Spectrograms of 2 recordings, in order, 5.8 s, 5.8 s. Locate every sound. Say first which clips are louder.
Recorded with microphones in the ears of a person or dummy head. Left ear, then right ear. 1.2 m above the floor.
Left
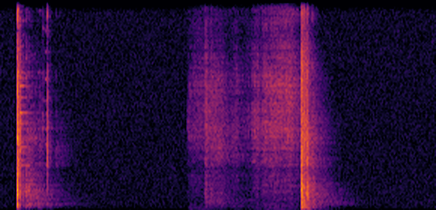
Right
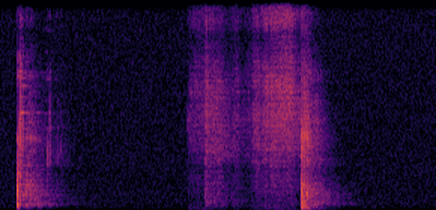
0.2 s breaking glass: left 11 dB; 65° left (ahead or behind), 1.3 m
2.5 s tape being pulled: left 3 dB; 5° right (ahead or behind), 9.5 m
4.0 s a gunshot: left 11 dB; 50° left (ahead or behind), 0.8 m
